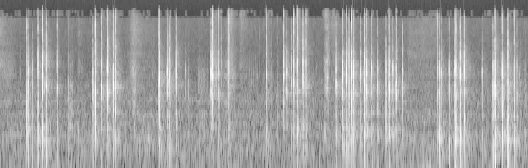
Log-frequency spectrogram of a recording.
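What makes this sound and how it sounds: Long painted nails of both hands tap on a large, thick, solid block of white paper pages resting on a wooden table. Quick, dry, bright clicks come in rapid clusters and flurries, each tap dying away almost instantly over a faint low hum.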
